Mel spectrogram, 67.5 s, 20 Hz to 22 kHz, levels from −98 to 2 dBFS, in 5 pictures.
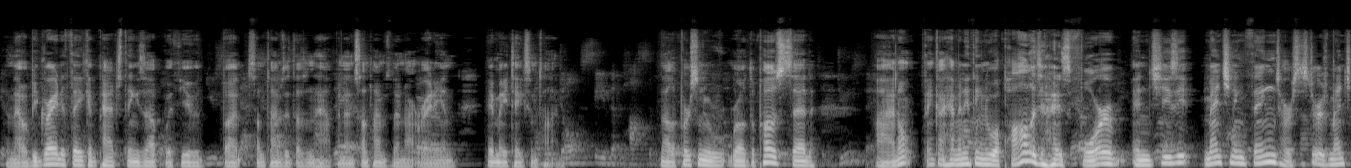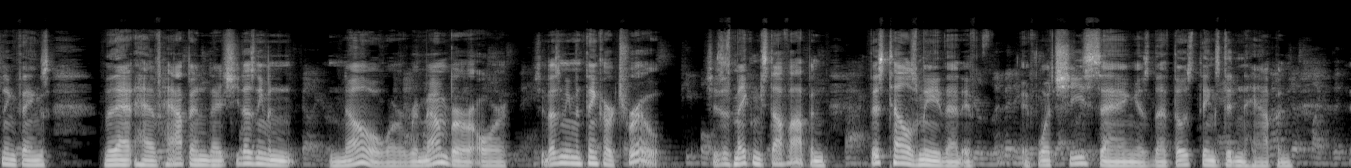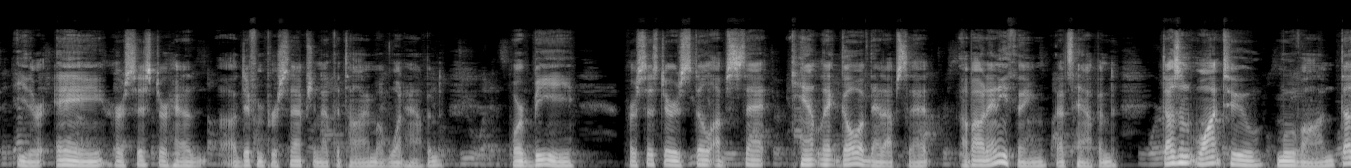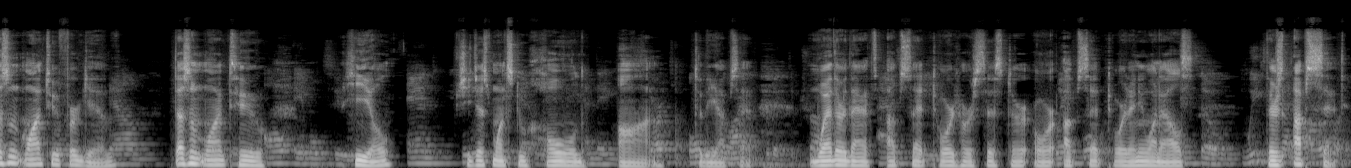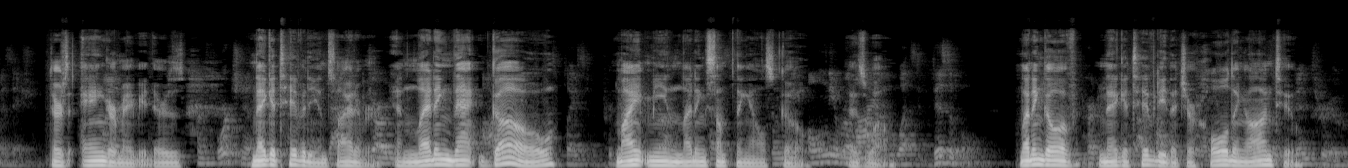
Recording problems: voice in the background; faint; throughout; 20 dB below the speech

